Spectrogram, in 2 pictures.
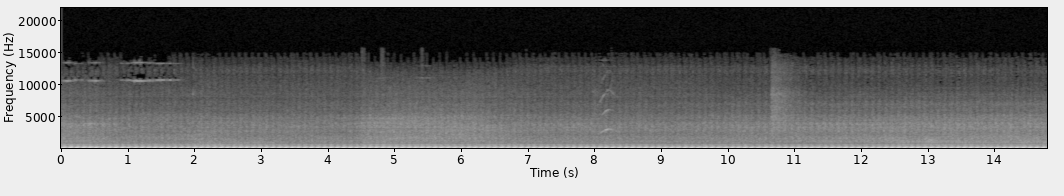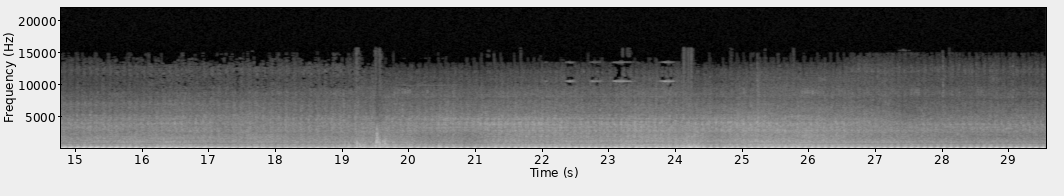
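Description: Honda Rebel 500's parallel-twin engine idling steadily with even exhaust pulses.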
